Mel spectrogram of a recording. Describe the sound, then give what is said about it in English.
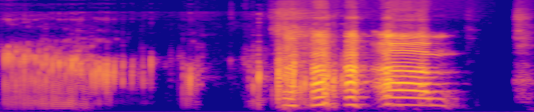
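A loud, buzzing fart noise from a man who has just said he is farting, apparently made by a voice imitating it, comes in a couple of bursts with brief gaps, fairly forceful, then trails off. “announced, "I'm farting," followed by a loud noise that suggests he wasn't lying.”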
